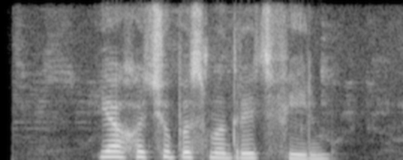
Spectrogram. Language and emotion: Russian, neutral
